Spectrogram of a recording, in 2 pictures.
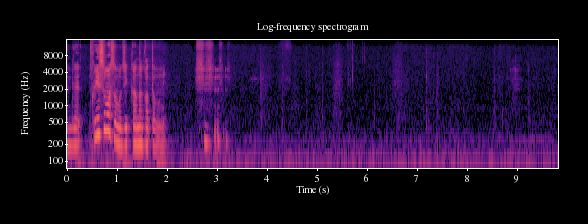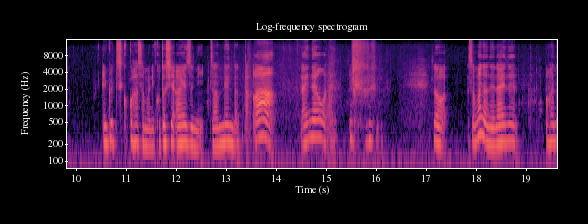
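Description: A young woman talks brightly, close to the microphone.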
